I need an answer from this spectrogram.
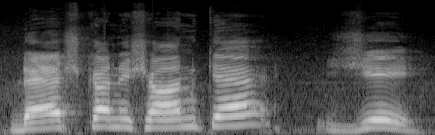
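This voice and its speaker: A man's voice: extremely high pitch, sing-song, slow. A man giving a classroom lecture as a law exam tutor, asking questions and answering them himself.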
